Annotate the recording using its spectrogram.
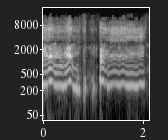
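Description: A Labrador whining in two long, wavering, high-pitched cries, with a short break between them a little before halfway: an excited dog begging for a piece of bread.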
